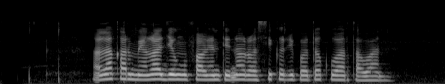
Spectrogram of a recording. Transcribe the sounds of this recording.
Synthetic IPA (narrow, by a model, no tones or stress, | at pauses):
alakarmɛlad͡ʒɨŋfalɛnt̪inɔɾɔsikɨrdipɔt̪ɔkuwart̪awan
